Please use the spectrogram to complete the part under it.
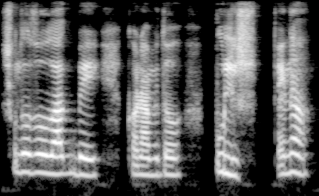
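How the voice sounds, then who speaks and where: High-pitched Bangladeshi woman commentating gameplay. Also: level tone, moderate pace, creaky. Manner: chatty, thinking aloud, asking questions. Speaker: gaming video host. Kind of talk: casual gameplay commentary with roleplay.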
